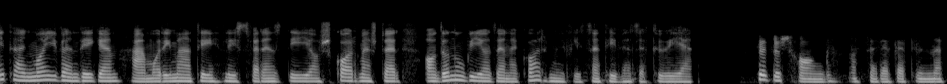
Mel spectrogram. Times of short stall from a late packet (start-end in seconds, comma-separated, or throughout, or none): none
